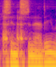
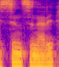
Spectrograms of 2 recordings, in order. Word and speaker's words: Cincinnati: c'est pas Cincinnati, mais c'est Cincinnati.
